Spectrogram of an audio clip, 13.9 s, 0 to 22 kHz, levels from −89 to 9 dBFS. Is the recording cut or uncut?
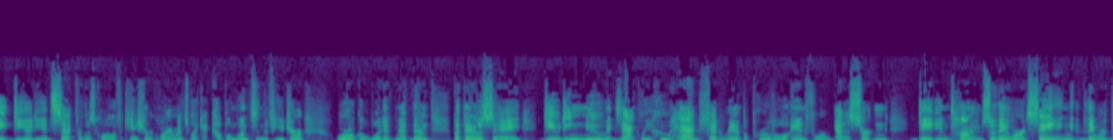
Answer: cut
